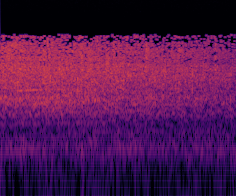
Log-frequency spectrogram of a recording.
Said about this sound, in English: Give the Lord a big clap of hand.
